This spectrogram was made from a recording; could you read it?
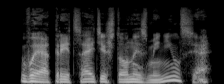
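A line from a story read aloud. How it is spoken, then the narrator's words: Emphatic near-whisper. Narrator (Russian): спросил Эдвардс почти шепотом, но с нажимом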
